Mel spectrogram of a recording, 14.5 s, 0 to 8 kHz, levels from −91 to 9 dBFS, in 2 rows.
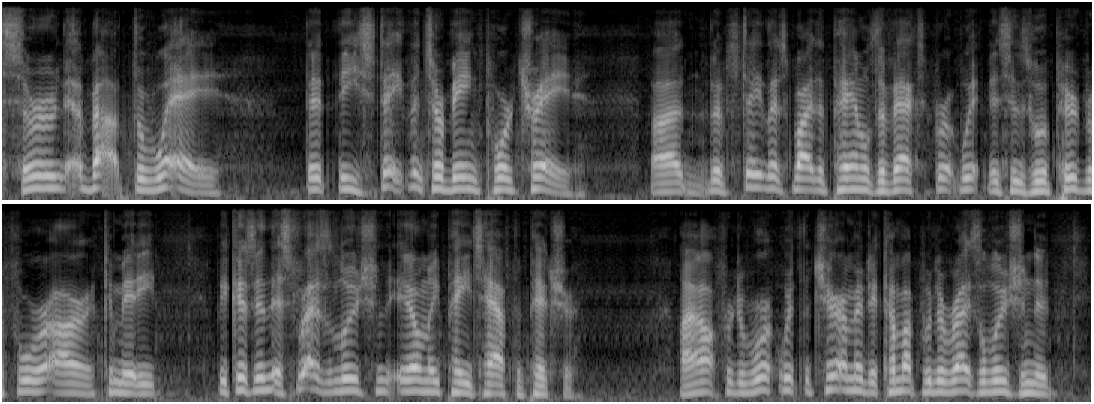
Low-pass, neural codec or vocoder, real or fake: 7.2 kHz; autoencoder, 22.05 kHz, a latent of 192 numbers a frame, VITS, trained on many speakers; fake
